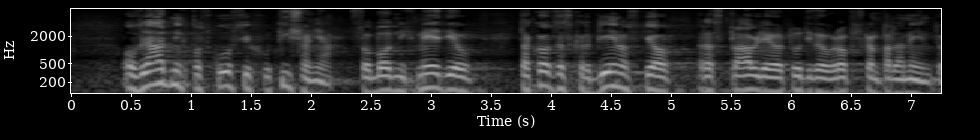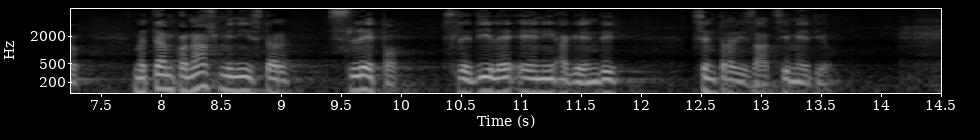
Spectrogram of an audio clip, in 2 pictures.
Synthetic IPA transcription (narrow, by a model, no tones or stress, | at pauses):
ɔʋlaːd̪nixpɔskuːsixut̪iːʃanjasʋɔboːd̪nixmeːd̪ijɛwt̪akoːzaskəɾblʲɛnɔst̪jɔɾaspɾaːwlʲjajɔt̪uːd̪iwɛwɾoːpskɛmpaɾlamɛnt̪u | mɛt̪ːɛmkɔnaʃminist̪əɾ | sleːpɔ | slɛd̪ilɛʔɛːniʔaɡend̪i | t̪sɛnt̪ɾaliza̰ːt̪siɛmeːd̪ijɛ̰w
